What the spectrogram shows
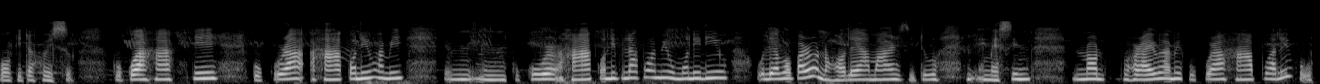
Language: Assamese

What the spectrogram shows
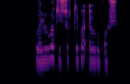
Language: Georgian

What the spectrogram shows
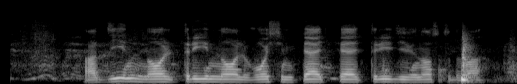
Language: Russian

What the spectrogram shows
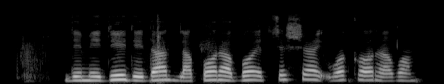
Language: Pashto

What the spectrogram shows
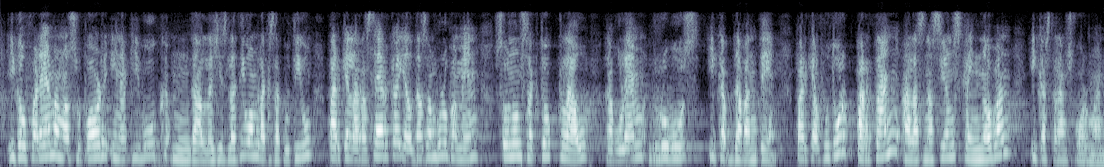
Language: Catalan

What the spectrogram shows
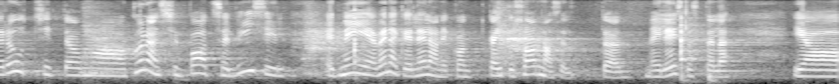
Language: Estonian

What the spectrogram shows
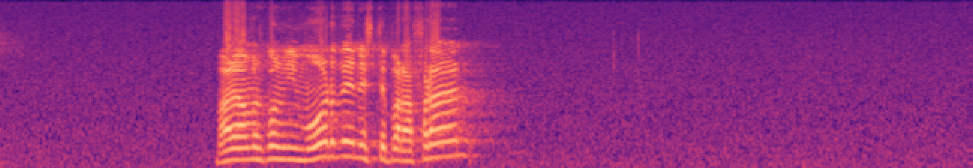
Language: Spanish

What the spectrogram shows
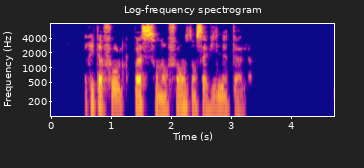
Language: French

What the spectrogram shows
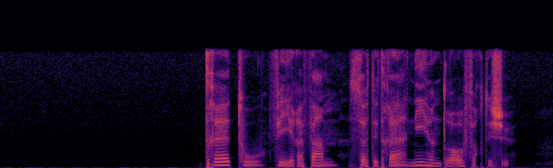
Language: Norwegian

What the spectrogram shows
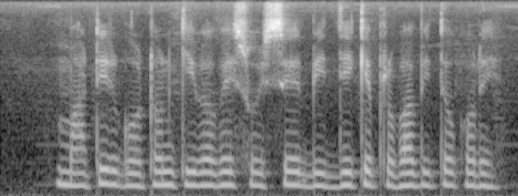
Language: Bangla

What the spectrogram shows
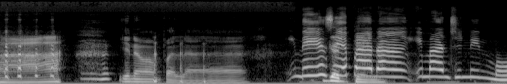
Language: Filipino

